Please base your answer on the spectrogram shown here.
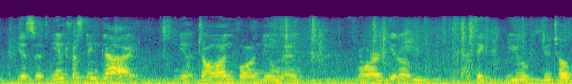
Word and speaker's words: von Neumann: John von Neumann, or I think you told me that it's pronounced von Neumann.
